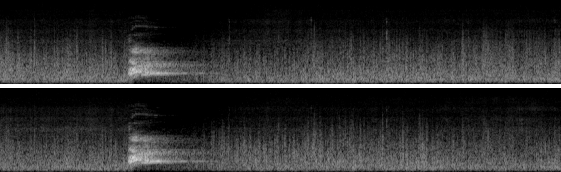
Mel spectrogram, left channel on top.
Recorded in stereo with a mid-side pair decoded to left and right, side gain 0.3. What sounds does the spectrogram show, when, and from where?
1.3 s a dog barking: 30° right, 2.5 m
